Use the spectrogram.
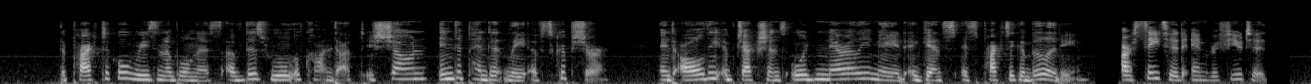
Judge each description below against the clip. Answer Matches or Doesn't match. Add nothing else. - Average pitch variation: Matches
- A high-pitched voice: Matches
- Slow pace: Matches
